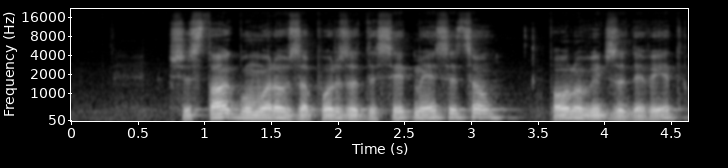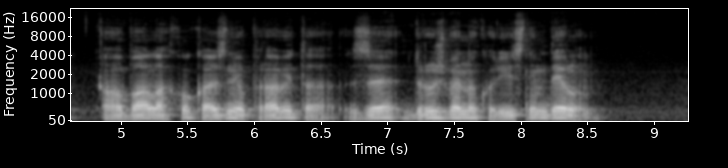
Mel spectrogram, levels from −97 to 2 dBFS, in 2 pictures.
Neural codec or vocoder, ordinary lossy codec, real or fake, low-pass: vocoder, 44.1 kHz, 128 mel bands every 256 samples, BigVGAN v2; none; fake; 19.8 kHz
